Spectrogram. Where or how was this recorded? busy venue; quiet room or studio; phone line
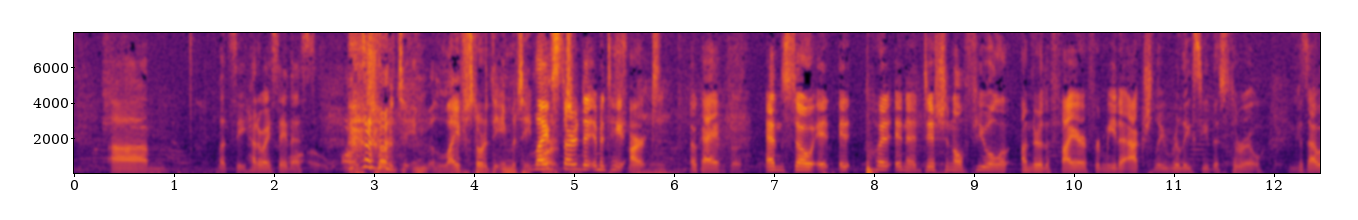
busy venue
